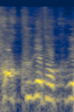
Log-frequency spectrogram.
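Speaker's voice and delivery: high, loud urging.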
